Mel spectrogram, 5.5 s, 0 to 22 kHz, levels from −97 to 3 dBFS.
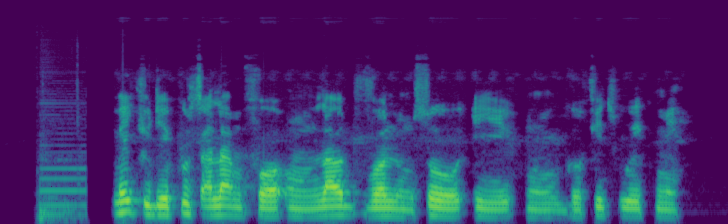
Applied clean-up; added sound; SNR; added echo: neural mask model RNNoise.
